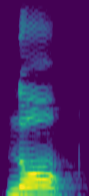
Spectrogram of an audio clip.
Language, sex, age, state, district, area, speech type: Punjabi, female, 18-30, Punjab, Tarn Taran, rural, read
